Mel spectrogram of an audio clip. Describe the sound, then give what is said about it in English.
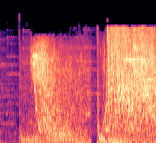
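An E-Web heavy blaster cannon fires on a building, two long, loud roaring bursts of noise separated by a brief gap. “That was an E-Web!”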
